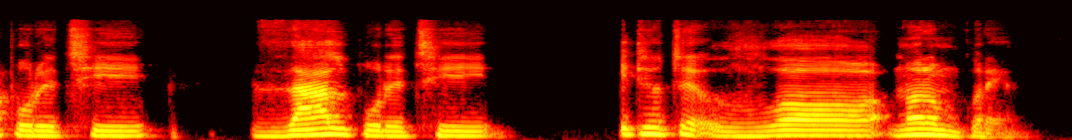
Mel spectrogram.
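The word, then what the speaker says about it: ذال: দাল দাল এরপরে দেখেন জাল নরম করে হা যেভাবে পড়েছি ঠিক একইভাবে আমরা পড়ছি জাল এরপরে এটি দেখেন র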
